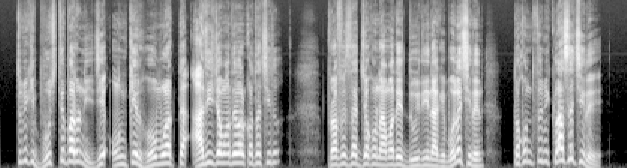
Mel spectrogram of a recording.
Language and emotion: Bengali, surprised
